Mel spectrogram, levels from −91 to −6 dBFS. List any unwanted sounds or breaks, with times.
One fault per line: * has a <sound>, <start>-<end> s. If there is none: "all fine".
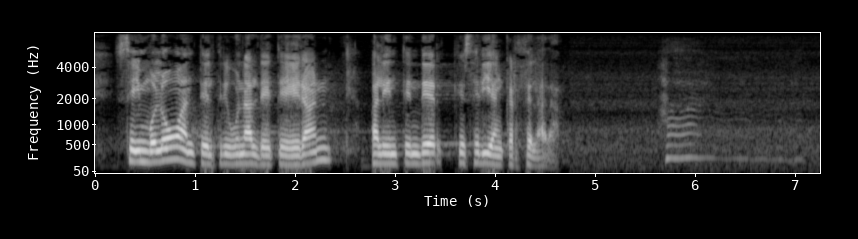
* has a laugh, 5.6-7.2 s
